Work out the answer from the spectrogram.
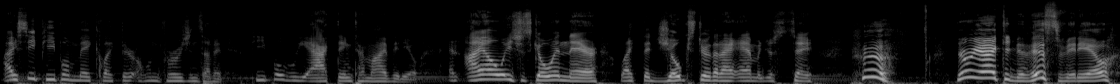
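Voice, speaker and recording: A young man talking casually and unscripted like a YouTuber to followers, candid, self-deprecating and halting, with informal phrasing. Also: a little high, animated, bright, forceful tone, clean tone. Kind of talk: casual unscripted vlog talk.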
